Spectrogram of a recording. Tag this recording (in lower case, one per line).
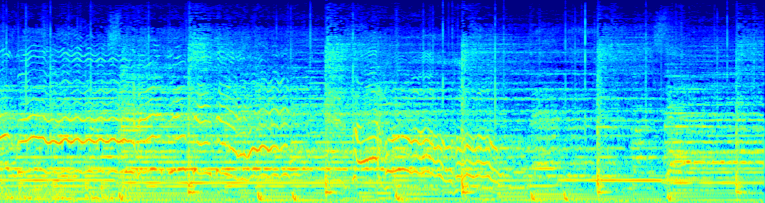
soul music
